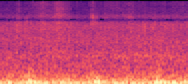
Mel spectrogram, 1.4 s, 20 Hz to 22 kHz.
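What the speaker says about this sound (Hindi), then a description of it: "बहुत ही बारिश हो रही है।" Heavy rain pours down steadily during a road trip from India to Bhutan in an XUV 3XO, a dense, loud, continuous roar with a deep low rumble and no speech.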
